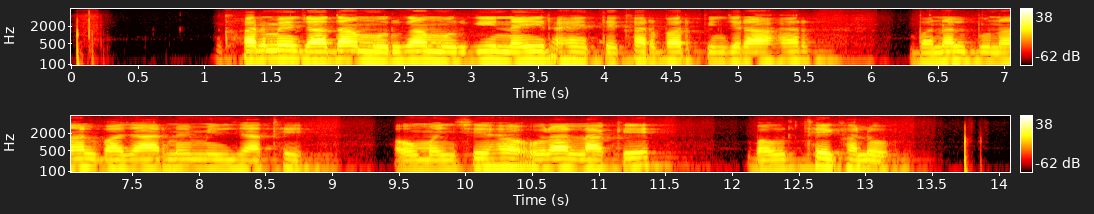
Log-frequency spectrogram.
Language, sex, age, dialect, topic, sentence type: Chhattisgarhi, male, 18-24, Northern/Bhandar, agriculture, statement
